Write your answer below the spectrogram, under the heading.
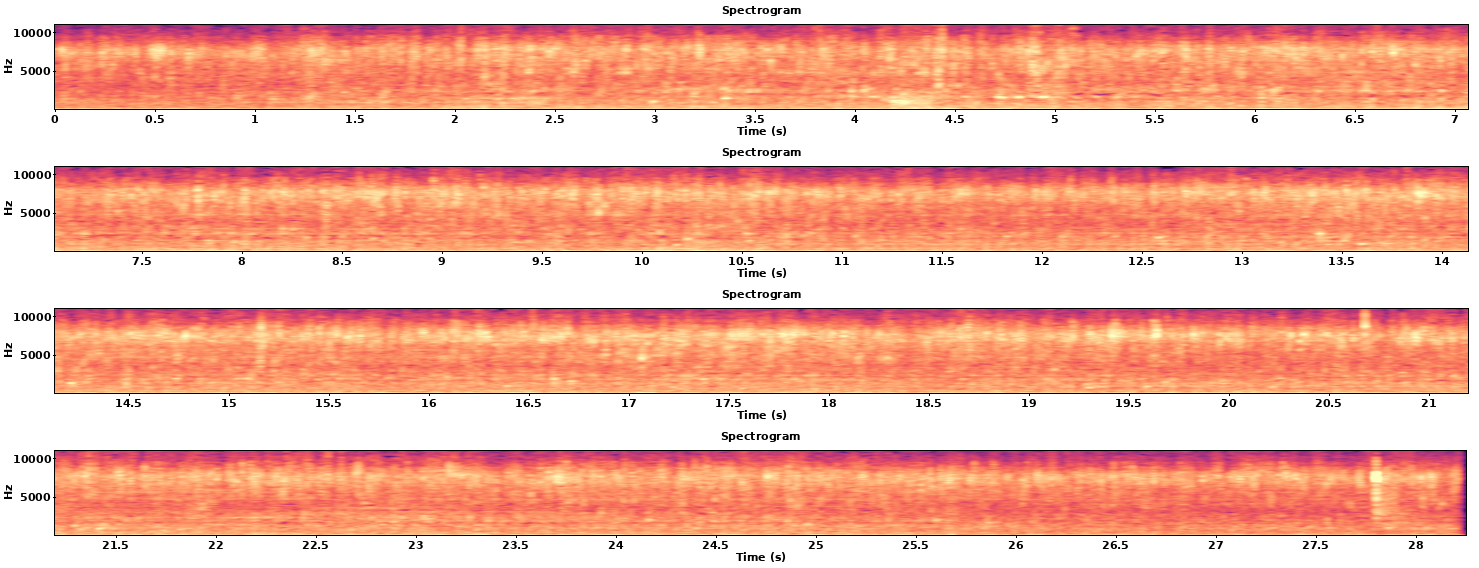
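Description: Palak chicken curry boiling uncovered in a pan: a steady bubbling of the thin gravy.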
